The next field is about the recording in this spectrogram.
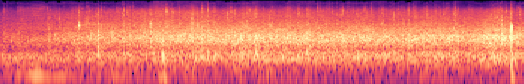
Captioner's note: applause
